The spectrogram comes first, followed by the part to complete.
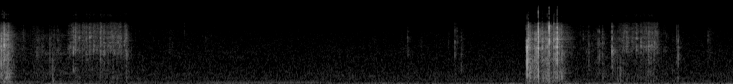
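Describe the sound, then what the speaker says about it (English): An ordinary deck of playing cards is shuffled in two short bursts of riffling and fluttering, close and crisp, with a quiet pause between them and a few faint taps and rustles. "And we'll give them a few shuffles."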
